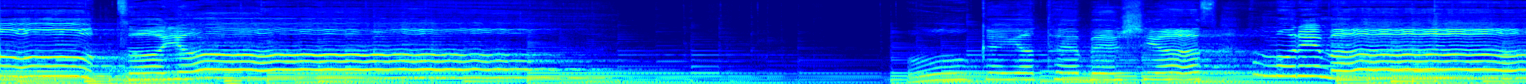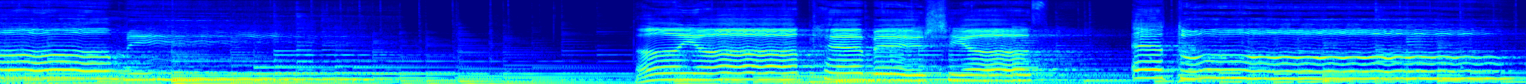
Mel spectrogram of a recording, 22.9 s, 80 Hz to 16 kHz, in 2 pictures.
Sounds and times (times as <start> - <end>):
Music: 0.0 - 22.8.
